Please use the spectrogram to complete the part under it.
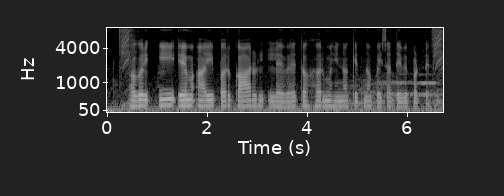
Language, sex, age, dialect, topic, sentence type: Magahi, female, 25-30, Central/Standard, banking, question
